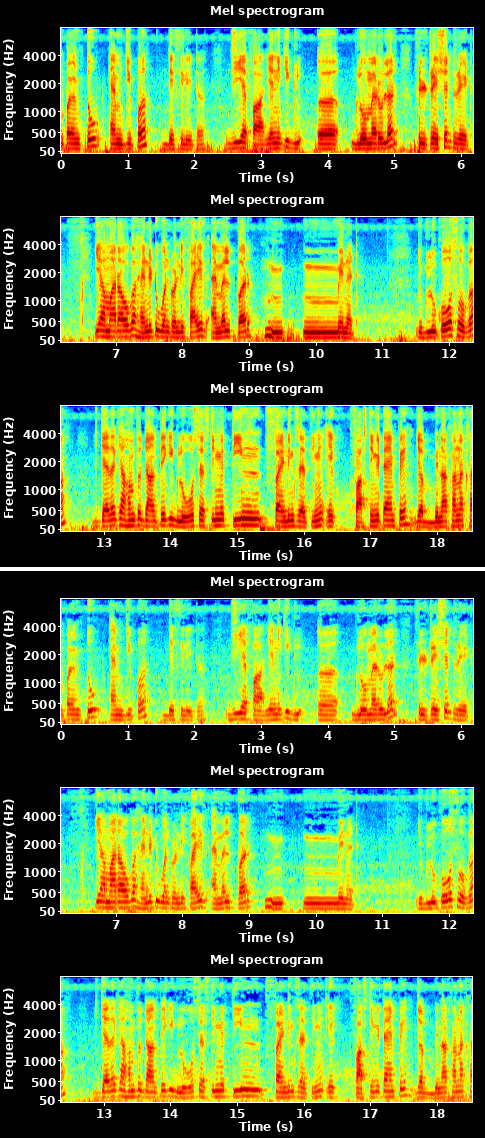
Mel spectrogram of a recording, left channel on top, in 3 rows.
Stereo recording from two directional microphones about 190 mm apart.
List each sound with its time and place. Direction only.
0.0 s speech: 55° left (ahead or behind)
